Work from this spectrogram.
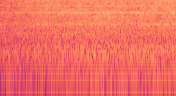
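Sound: jet airplane engine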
